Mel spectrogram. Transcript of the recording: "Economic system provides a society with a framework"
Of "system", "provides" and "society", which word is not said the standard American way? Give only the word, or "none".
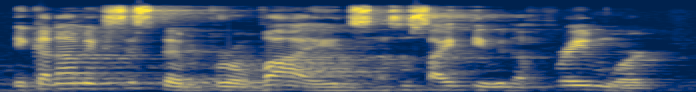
provides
